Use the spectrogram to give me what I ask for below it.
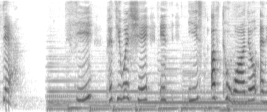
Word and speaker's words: Petit-Rocher: Yeah, Petit-Rocher. Rocher, Rocher, Rocher, Rocher. And we'll show you on the map. It's right there. See? Petit-Rocher is east of Toronto and it's in New Brunswick.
